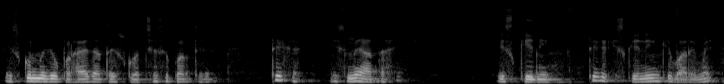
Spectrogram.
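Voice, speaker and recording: A man's voice: mid-range voice, warm tone, slightly rough, rough recording. A man teaching an exam-prep lesson, explaining through everyday examples and often checking that students follow.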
